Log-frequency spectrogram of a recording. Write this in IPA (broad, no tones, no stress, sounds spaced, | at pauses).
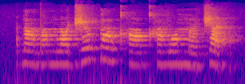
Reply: ɗ ã dˤ a m l ɒ d͡ʒ ə l k͡p ɔ̃ l qʰ ɒ w qʰ ə̃ v ɔ m ə̃ t͡ʃ a θ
